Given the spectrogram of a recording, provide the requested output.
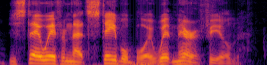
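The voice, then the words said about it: Put-on British accent, spot on. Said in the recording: “that's your spot on British accent that we know and love”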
